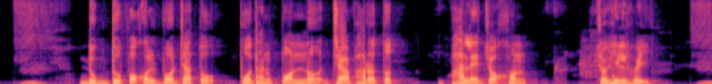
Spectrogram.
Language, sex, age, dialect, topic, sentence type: Bengali, male, 18-24, Rajbangshi, agriculture, statement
